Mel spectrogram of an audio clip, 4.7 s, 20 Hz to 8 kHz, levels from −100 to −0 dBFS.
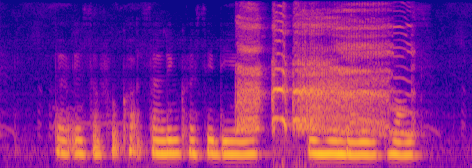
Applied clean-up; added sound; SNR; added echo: none; Chicken, rooster; 9 dB; reverberation time 0.4 s.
